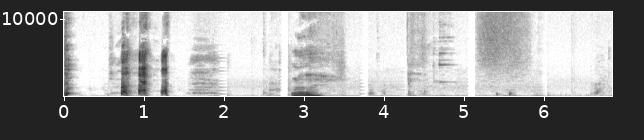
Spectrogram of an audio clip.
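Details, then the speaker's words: Adult man with hiccups while talking: three quick, sharp voiced hiccup bursts, then a short laugh. "Okay, this next story. I'm sorry you guys. I got the hiccups."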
